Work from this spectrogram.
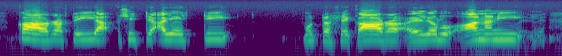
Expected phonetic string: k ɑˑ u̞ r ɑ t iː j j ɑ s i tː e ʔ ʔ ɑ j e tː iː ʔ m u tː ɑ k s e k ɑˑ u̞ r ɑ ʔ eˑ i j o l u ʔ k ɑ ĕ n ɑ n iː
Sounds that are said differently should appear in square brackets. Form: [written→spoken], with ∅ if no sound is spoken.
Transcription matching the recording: k ɑˑ u̞ r ɑ t iː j j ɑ s i tː e ʔ ʔ ɑ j e tː iː ʔ m u tː ɑ [k→∅] s e k ɑˑ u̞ r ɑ ʔ eˑ i j o l u ʔ [k→ʔ] ɑ ĕ n ɑ n iː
